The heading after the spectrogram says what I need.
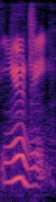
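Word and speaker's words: Huger: for example pronounced lree and this street is pronounced Yuji this street is pronounced vandr this street is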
